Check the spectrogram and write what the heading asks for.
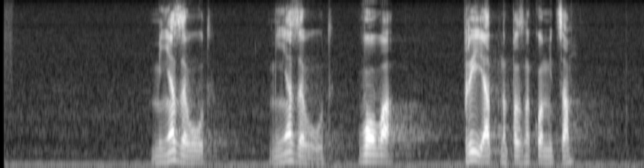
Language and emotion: Russian, neutral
